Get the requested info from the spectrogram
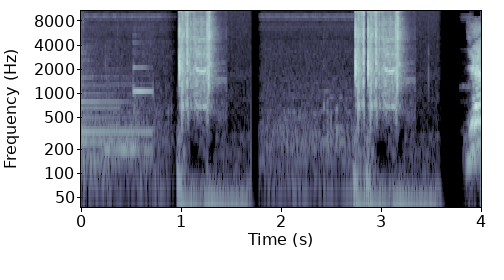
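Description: iPhone camera shutter sound, heard twice: about a second in and again near three seconds.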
